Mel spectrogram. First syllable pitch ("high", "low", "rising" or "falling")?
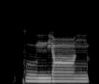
high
